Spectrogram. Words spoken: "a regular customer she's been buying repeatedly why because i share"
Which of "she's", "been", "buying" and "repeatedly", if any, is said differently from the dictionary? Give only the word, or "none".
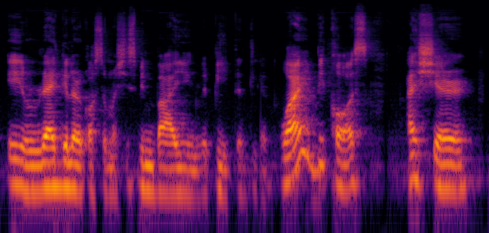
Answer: she's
